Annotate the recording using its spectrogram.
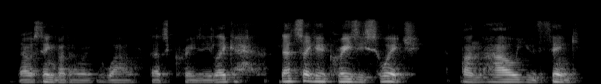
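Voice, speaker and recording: A normal speaking voice from a man, medium in pitch, at a moderate pace against a quiet background. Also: fairly even intonation. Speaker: college student. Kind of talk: casual chat. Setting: video call.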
